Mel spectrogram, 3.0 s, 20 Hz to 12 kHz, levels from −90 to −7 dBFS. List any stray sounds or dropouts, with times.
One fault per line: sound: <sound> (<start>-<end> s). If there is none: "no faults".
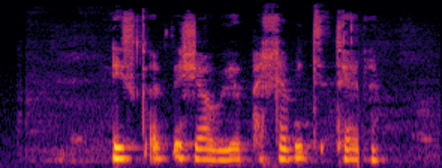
sound: dropout (2.4-2.4 s)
